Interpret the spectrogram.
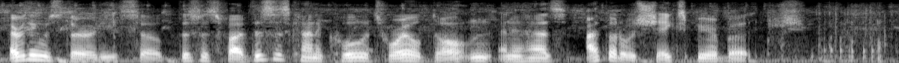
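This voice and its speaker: Browsing a cluttered house at an estate sale indoors, a reseller chats casually to a handheld phone camera, often muttering half-whispered asides to himself in vlog-style commentary. His mid-range voice is expressive and fast with vocal fry, and faint music plays behind loud background noise.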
